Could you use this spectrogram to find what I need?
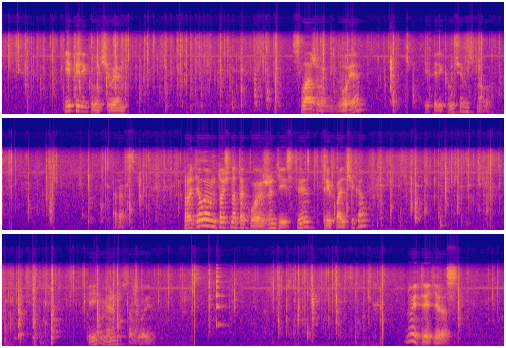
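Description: Rubber balloons squeak and creak sharply as they are twisted.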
